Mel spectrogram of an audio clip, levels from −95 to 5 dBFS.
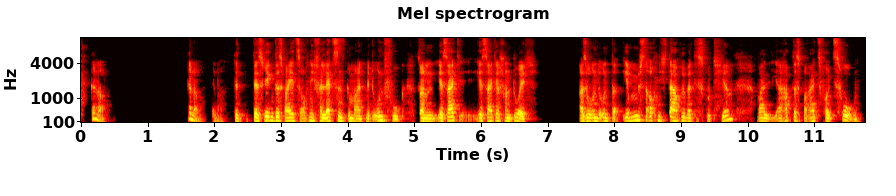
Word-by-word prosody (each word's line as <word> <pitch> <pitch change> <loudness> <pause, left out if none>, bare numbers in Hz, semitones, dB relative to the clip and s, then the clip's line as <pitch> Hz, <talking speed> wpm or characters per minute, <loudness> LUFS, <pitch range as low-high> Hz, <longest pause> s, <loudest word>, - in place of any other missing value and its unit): Genau. - - -2 1.2
Genau, - - -2
genau. - - -13 0.2
D 120 -3 -2 0.2
deswegen, 150 +2 +4
das 150 - +3
war 130 - +3
jetzt 135 -1 -1
auch - - -5
nicht 135 -2 0
verletzend 130 +1 +4
gemeint 115 -3 0
mit 110 - -3
„Unfug“, 135 -10 0 0.2
sondern 120 -3 +4
ihr 130 - +2
seid 145 +4 +5
ihr 130 - -4
seid 135 +1 +1
ja 135 - +2
schon 125 -1 0
durch. - - 0 0.6
Also, 125 +1 +2
und 130 - +2
und 130 +1 0
ihr 140 - 0
müsst 165 +4 +1
auch 155 0 -3
nicht 155 +1 -4
darüber 135 -1 +3
diskutieren, 120 - -4 0.3
weil 125 0 -1
ihr - - -4
habt - - -5
das - - -3
bereits 130 +1 -4
vollzogen. 120 - 0
130 Hz, 190 wpm, -24 LUFS, 120-150 Hz, 1.2 s, seid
